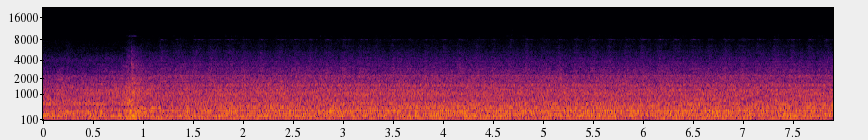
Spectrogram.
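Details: Axelson 14x30" heavy-duty gear head lathe run through its speeds, headstock filled with AW68 hydraulic oil (about SAE 20); steady fairly loud gear rumble, even whir, no knocks; noisy but normal running.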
